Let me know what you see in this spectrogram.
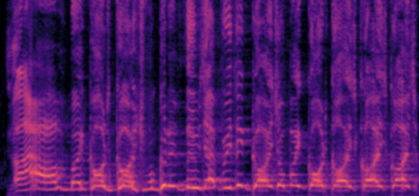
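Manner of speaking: over-the-top fake panic, shrill, very high and rising. Speaker mocking how YouTubers react, mock panic imitating YouTubers. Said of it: "I don't do that, okay?".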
